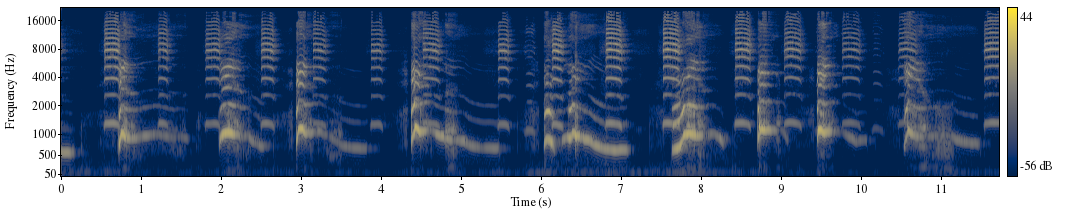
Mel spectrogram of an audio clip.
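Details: Puppy singing and howling indoors: high, squeaky yelps, each trailing into a short howl that slides downward, repeated about every second through the clip with brief silences between.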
